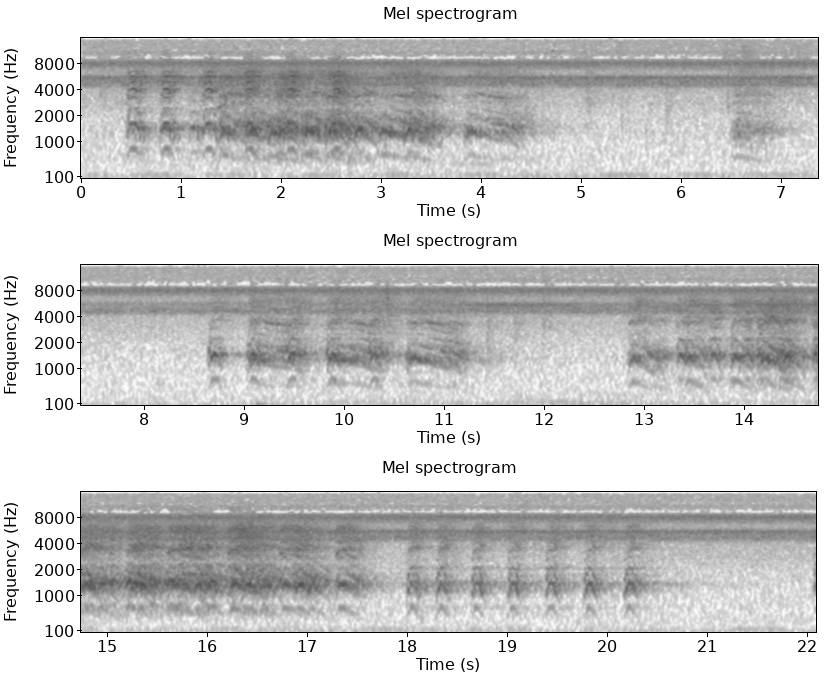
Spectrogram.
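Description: Faint bird calls in several bursts of quick, repeated notes, with gaps of a few seconds between them.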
